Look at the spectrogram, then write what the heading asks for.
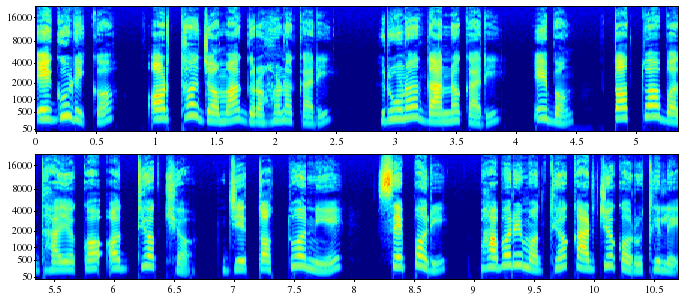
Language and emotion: Odia, neutral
